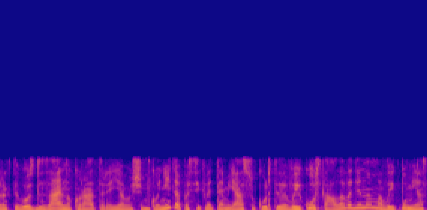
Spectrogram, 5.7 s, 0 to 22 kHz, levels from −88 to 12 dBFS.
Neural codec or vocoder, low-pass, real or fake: none; 5.4 kHz; real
